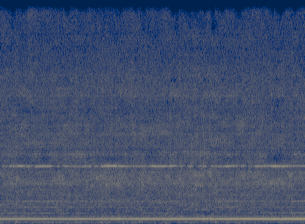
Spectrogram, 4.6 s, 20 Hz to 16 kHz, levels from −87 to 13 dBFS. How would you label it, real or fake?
fake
